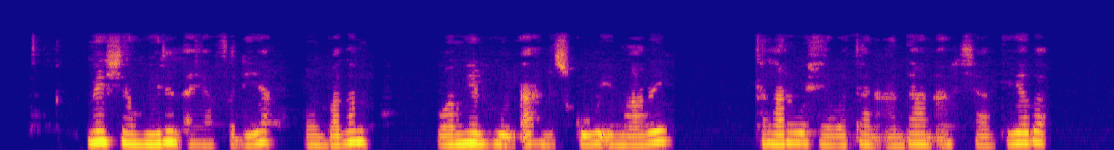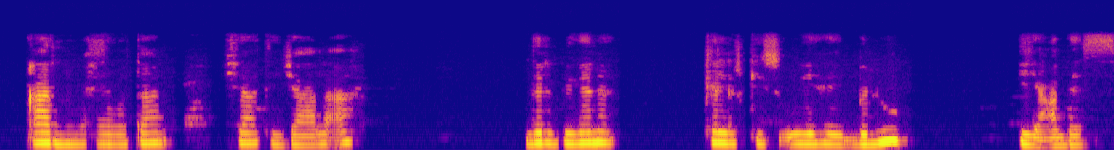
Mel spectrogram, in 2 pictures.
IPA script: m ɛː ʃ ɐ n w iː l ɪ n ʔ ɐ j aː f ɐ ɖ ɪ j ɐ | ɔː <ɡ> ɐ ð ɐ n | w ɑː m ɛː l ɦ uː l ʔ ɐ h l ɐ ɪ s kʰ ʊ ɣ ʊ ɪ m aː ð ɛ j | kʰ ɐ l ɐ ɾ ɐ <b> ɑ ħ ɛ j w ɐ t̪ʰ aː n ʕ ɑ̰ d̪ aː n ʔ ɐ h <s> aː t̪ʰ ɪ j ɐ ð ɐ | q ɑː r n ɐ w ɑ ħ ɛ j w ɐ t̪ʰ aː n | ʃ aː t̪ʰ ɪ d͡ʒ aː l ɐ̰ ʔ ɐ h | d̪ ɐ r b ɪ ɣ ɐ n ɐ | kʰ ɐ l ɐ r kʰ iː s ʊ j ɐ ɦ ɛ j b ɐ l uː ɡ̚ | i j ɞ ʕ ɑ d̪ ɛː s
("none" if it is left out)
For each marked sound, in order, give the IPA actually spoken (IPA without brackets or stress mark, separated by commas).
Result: b, w, ʃ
